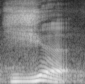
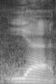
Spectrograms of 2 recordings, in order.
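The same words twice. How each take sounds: First: It is said with audible breath. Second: It is said cleanly with no breath. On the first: The speaker calls it wrong. "ini keliru, ya, ketika kita mengucapkan huruf ya disertai dengan nafas" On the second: The speaker calls it right. "Huruf ya tidak menggunakan nafas"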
